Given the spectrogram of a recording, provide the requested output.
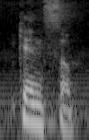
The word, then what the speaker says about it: Kentsop: Moi, j'ai jamais su comment on prononce ça. C'est Kensop.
